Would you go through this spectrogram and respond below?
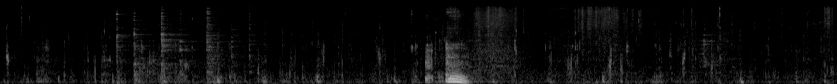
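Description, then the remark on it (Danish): Wet chewing of a bite of food with a fair amount of red cabbage, a steady run of soft crunches and smacks, a short hummed voice sound briefly rising above it near the middle. “Ja, og fik jeg sådan en bid med relativt meget, hvad hedder den, rødkålen der.”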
